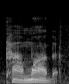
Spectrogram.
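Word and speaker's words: 他妈的: языке есть замечательная фраза которая произносится как амада вот так вот она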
